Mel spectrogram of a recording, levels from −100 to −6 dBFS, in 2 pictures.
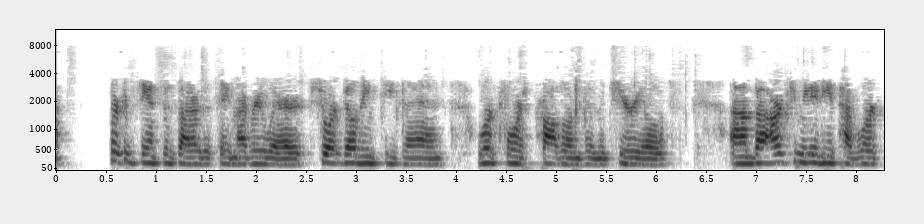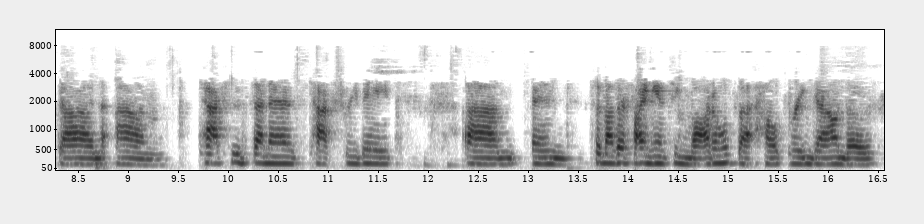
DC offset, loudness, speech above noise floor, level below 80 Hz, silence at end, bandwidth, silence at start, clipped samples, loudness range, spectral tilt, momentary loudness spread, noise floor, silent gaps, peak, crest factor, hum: under 0.1%; -29 LUFS; 35 dB; -76 dBFS; 0.1 s; 6.6 kHz; 0 s; under 0.1%; 3 LU; -8.5 dB/octave; 9 LU; -64 dBFS; none; -12 dBFS; 18 dB; none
